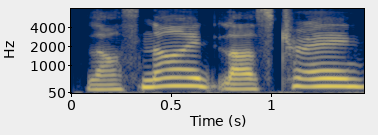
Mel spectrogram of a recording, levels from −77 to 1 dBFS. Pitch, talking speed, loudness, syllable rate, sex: 235 Hz, 165 wpm, -14 LUFS, 3.1 syllables/s, female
